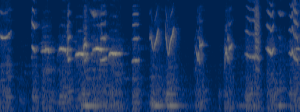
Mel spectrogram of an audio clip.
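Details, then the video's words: Oriental magpie-robin song used to provoke rival birds: a trilled whistled phrase followed by a run of short buzzy, descending notes repeated in quick succession. "Kacer Poci Nyusun Lagu ‼️Kacer Poci Diam Pun Auto Nyamber Bunyi Kencang"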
